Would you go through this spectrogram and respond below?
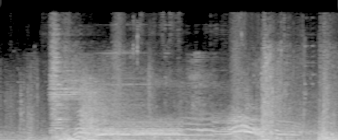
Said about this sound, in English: they really do just scream bloody murder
